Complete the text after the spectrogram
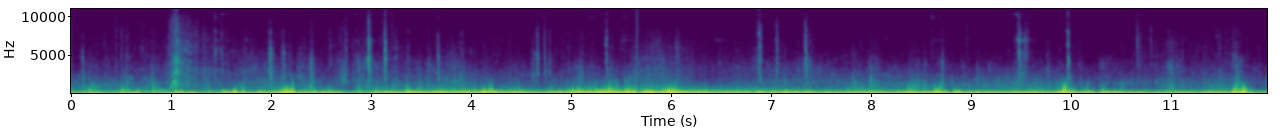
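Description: A fishing reel clicks and whirs as line is cranked in.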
